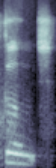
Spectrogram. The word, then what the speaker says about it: Googe: it right all right my last name is googe like scrooge but i'm not a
